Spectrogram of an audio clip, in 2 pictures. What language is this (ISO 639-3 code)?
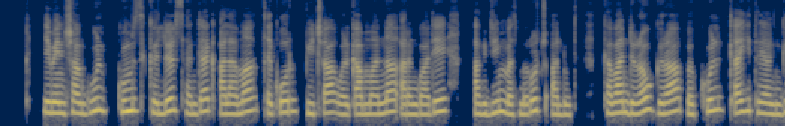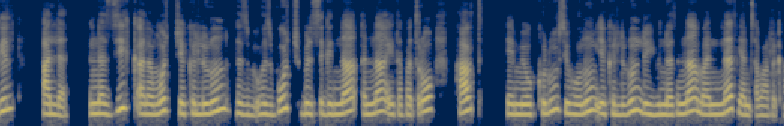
amh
